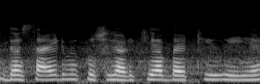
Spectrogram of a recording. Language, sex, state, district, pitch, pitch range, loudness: Hindi, female, Uttar Pradesh, Varanasi, 220 Hz, 210-225 Hz, -19 LUFS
